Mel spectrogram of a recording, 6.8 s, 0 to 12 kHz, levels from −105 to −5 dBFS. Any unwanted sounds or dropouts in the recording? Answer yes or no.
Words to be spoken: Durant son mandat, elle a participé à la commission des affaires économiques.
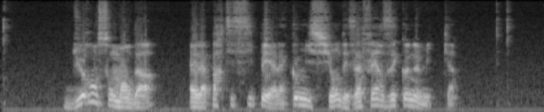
no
